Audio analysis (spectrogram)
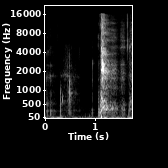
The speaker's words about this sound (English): Anyway, if anyone out there agrees with me, if you find it hard not to slurp hot drinks, comment down below, okay?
